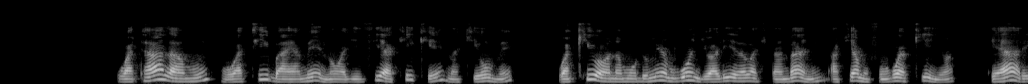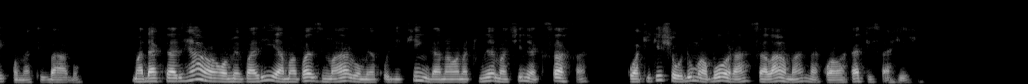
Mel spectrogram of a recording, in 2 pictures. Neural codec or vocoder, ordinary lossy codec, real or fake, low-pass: codec, 16 kHz, 4.8 kbps, FACodec; Opus, 64 kbps; fake; 7.2 kHz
